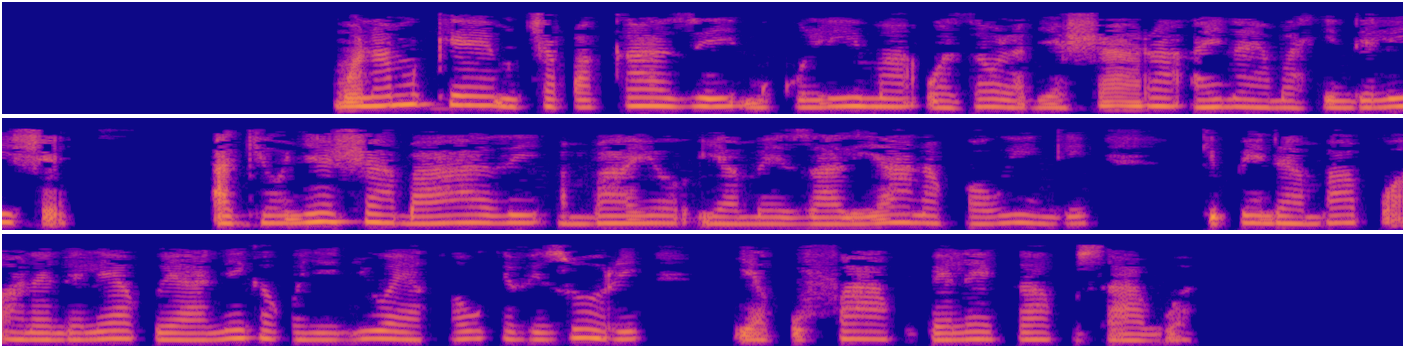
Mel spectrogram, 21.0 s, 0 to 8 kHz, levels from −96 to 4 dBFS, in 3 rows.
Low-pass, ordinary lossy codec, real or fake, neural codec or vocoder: 7.2 kHz; MP3, 24 kbps; real; none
